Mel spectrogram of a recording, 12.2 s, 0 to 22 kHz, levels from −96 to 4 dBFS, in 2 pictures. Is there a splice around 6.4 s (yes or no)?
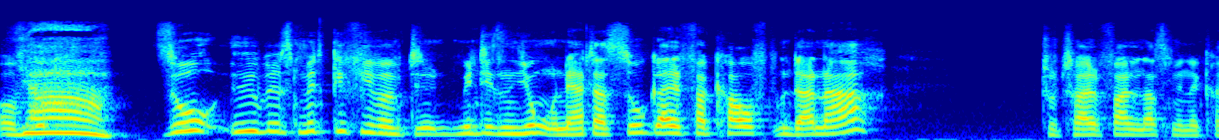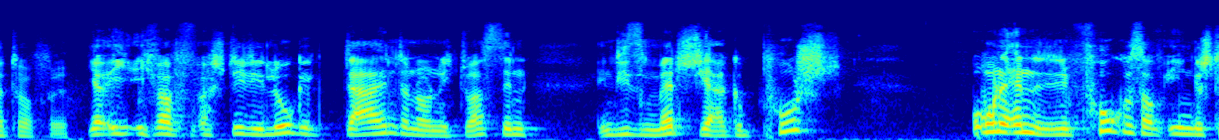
yes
